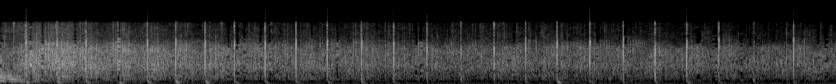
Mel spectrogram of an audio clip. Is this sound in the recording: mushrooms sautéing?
no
